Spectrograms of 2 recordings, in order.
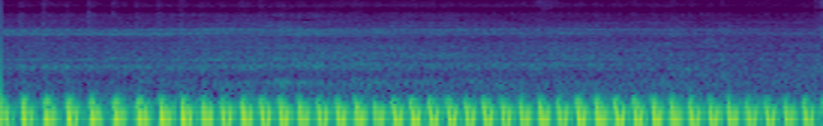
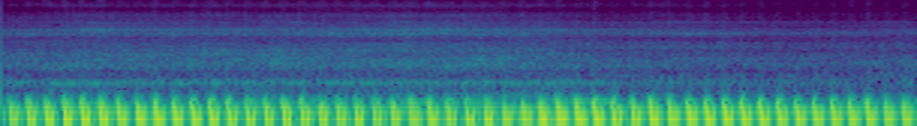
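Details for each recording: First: TVS NTORQ scooter with loud noise from the fan/belt side: low, steady rattling thumps about two and a half a second; a loose one-way clutch nut suspected, needs fixing. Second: TVS NTORQ scooter after one-way (starter clutch) replacement to fix loud noise: steady, even low putter at idle with no clatter or knocking; noise greatly reduced, engine now smooth and healthy.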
